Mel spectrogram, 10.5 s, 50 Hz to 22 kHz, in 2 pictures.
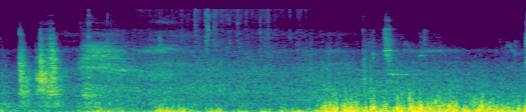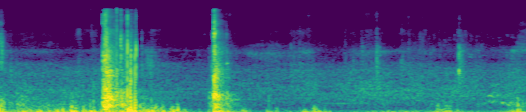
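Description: The steel hood of a 1965 Ford F250 pickup being unlatched and raised, with a sharp metal clank about six seconds in and a lighter one about a second later.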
